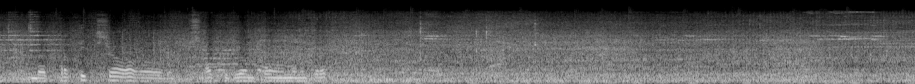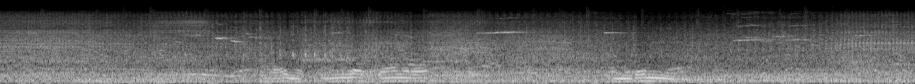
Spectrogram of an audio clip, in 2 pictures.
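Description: Traffic hums and rumbles all around on a busy street.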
